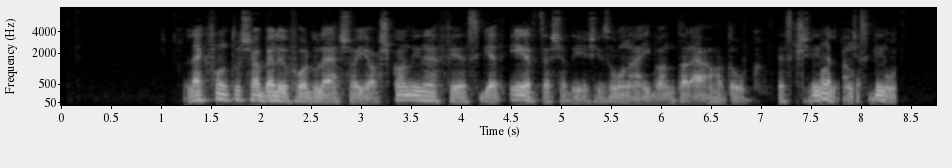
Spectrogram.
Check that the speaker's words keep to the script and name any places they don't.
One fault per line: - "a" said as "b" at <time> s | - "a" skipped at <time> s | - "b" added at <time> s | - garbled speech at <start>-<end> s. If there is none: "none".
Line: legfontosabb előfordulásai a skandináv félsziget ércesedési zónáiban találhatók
- garbled speech at 7.1-8.3 s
